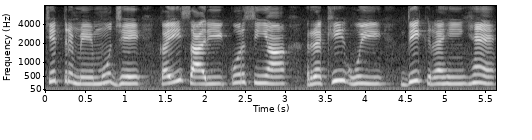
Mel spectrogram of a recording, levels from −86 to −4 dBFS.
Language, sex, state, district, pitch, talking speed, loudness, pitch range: Hindi, female, Madhya Pradesh, Katni, 245 Hz, 115 wpm, -16 LUFS, 240-280 Hz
